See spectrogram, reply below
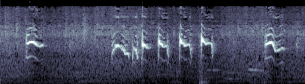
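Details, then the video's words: Cream-vented bulbul female, recorded as a lure for trapping in forest: an opening slurred whistle, a close cluster of five or six downslurred chirps, then one final wavering whistle after a pause. "SUARA ASLI KAPAS TEMBAK BETINA"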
